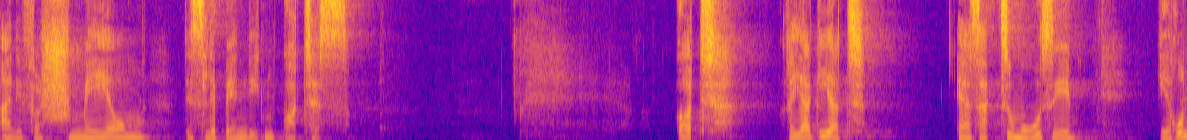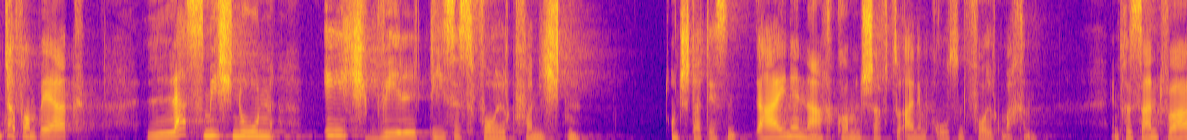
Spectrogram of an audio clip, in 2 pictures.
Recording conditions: large echoing room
